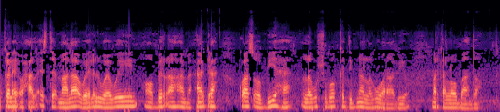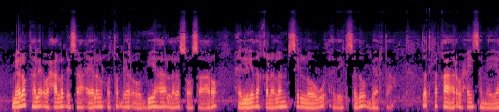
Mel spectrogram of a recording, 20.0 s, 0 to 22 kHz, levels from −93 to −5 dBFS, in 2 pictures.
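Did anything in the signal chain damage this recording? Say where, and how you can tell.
Yes. Throughout, the speech sounds smeared with fizzy sibilants and nothing above 16.6 kHz, likely AAC compression at the codec stage, quantising too coarsely at a low bitrate.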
